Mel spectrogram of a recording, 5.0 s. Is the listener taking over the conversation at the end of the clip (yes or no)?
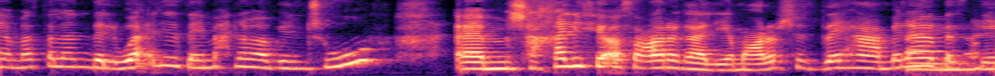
no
